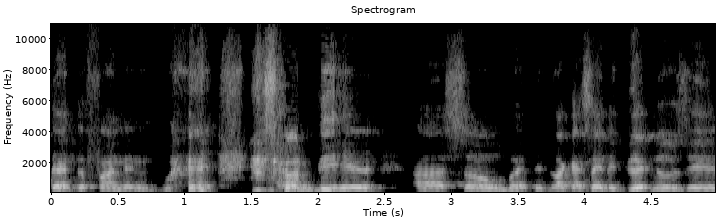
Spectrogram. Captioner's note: giggles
